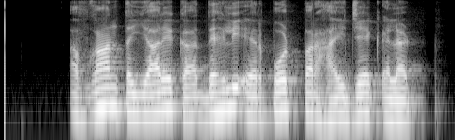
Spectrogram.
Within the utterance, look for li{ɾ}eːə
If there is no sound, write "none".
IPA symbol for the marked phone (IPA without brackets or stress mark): none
